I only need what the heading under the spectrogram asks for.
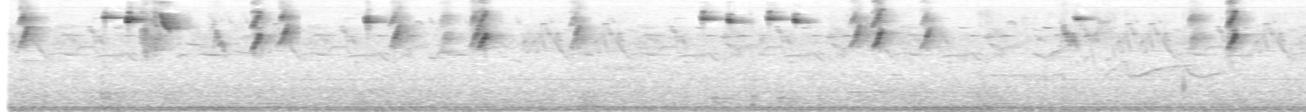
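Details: A female saffron finch (Sicalis flaveola) calls to excite a male, giving high, sharp chirps and short thin whistles, about two or three a second, over a faint low hum.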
